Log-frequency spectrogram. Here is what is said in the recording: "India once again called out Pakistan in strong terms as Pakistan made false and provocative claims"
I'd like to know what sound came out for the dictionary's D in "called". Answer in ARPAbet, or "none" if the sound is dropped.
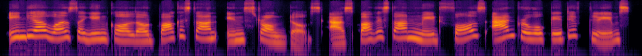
D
